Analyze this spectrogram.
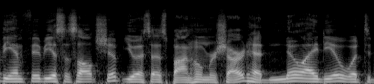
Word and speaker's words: Bonhomme Richard: That's actually how you pronounce it before you laugh. No, Richard? Yeah, that's how it's Really? pronounced. The Bonhomme Richard. Really? Yeah. I just kept calling it Dick the entire time. Yeah. Well, it's French.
